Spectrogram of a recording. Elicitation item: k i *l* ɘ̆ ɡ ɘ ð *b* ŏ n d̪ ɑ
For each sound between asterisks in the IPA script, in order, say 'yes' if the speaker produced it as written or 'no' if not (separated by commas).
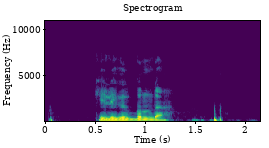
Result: yes, yes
